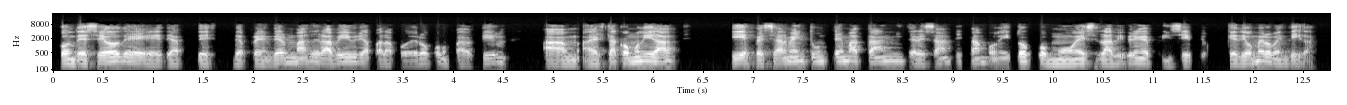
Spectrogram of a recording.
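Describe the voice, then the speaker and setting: Low-voiced man stumbling over words. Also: moderate pace, lo-fi sound. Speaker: Bible course student. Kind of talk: self-introduction on a video call.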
